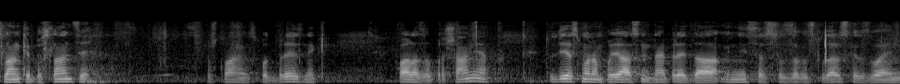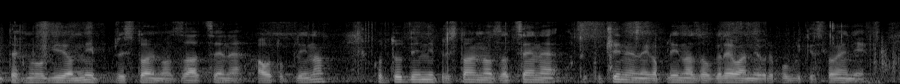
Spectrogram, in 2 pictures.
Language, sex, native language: Slovenian, male, Slovenian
